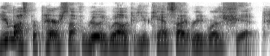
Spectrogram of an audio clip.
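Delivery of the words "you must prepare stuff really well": ordinary delivery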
